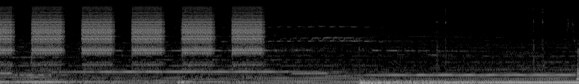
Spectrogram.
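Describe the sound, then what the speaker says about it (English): Alarm clock in the video game Nancy Drew: The Secret of the Scarlet Hand, ringing as six quick, loud electronic beep bursts in an even rhythm, then stopping and leaving a low ambient hum. "Let's set our alarm for 8 a.m."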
